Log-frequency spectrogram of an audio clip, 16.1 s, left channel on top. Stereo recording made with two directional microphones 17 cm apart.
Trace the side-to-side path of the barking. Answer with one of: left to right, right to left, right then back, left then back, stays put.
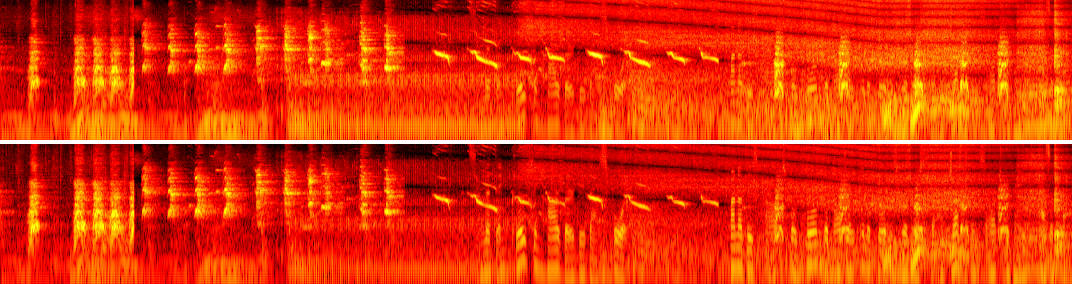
right to left.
